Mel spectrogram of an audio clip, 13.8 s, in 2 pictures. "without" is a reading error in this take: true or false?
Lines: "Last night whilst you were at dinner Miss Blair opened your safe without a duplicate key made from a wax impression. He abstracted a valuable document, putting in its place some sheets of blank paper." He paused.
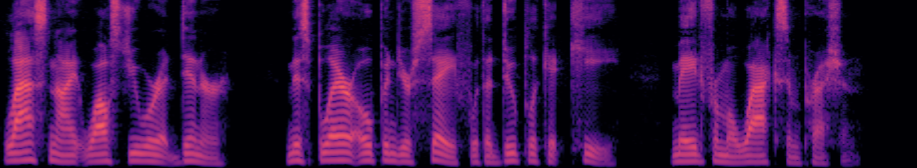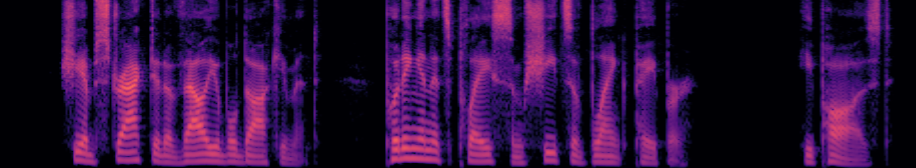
true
